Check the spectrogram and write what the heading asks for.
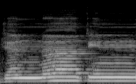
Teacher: تنوین کے بعد حروف اخفا میں سے تا آیا ہوا ہے اس لیے غننے کے ساتھ اخفا کر کے پڑھیں گے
